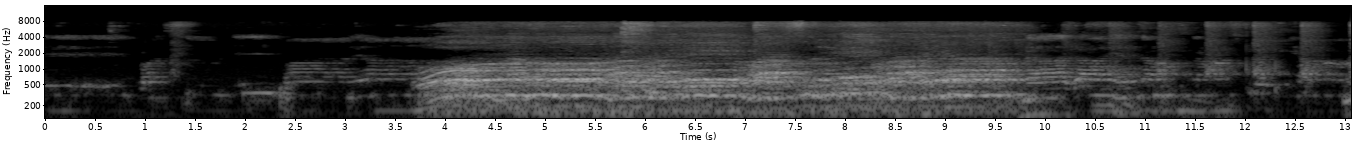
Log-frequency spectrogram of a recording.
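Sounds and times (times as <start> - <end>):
group chanting in unison: 3.6 - 11.2.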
